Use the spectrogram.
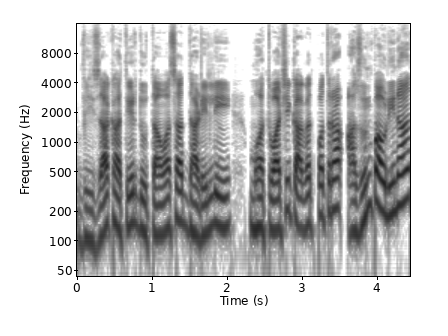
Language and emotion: Goan Konkani, surprised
